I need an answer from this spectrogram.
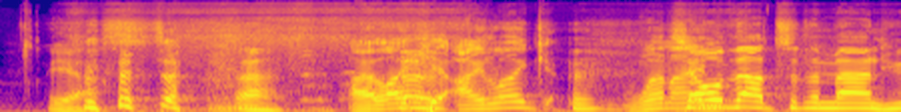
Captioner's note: all chuckling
